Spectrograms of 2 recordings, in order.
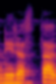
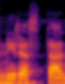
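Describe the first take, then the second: No difference in how they are said.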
